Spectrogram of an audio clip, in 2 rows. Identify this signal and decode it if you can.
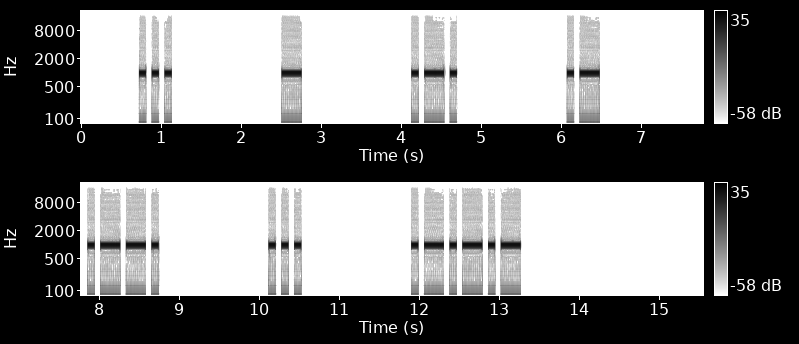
Morse code, heard as a keyed tone, about 15 wpm, spaced as for 5 wpm, 1000 Hz. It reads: STRAPS.
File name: qotdfiles / 5wpm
